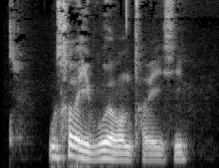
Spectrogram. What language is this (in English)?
French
